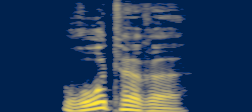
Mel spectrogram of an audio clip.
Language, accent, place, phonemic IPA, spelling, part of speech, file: German, Germany, Berlin, /ˈʁoːtəʁə/, rotere, adjective, De-rotere.ogg
- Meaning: inflection of rot: 1. strong/mixed nominative/accusative feminine singular comparative degree 2. strong nominative/accusative plural comparative degree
